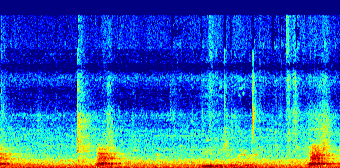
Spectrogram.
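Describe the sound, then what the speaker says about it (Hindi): A greedy dog sits waiting for a bone at home, giving a few short whining yelps spaced a couple of seconds apart, moderately close, with steady background noise. "मैं आपको दिखाता हूँ एक लालची डॉगी जो तैयार बैठा है।"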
